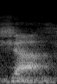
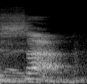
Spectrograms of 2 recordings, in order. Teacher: Sebab shin, makhraj dia duduk di atas lidah.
